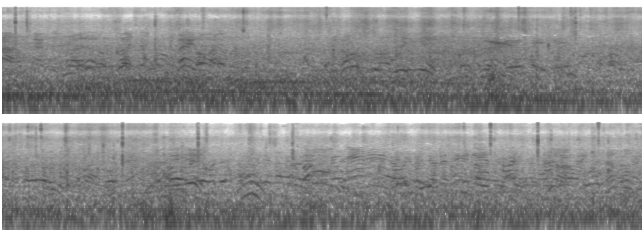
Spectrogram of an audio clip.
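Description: Horse hooves thud on grass.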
